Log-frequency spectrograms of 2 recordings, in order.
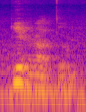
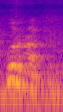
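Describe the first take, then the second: First: The first vowel is an i sound. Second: The first vowel is a u sound. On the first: "huruf qaf dibaca kasroh" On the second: "ada yang baca doma"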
